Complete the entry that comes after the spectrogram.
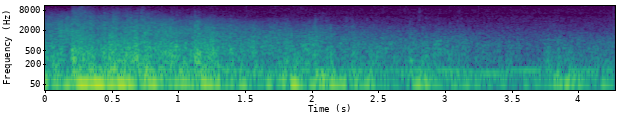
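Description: A deep, rumbling roll of thunder opens loud, then fades into a steady wash of heavy rain pouring down, with no voices present.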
